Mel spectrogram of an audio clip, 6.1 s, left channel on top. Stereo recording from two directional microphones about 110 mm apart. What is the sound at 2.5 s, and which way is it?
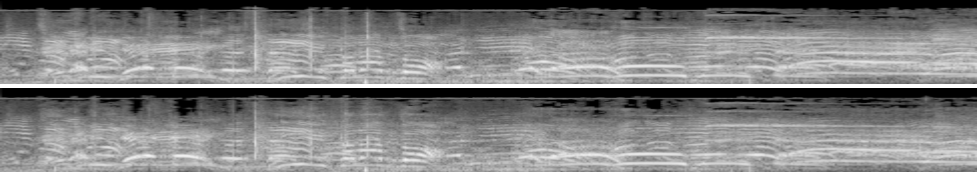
Speech, 25° right (ahead or behind).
